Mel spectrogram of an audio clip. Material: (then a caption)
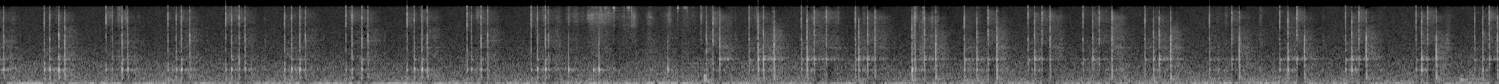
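Plastic. Long fingernails tap and scratch a small, full, clear plastic bottle of jojoba oil and its label while the bottle is held upright on a table. The result is a quick, steady run of short, bright clicking taps with a hollow tone around 1.2 kHz, each dying away almost at once. Soft scratchy rustling and a faint low hum sit underneath.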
